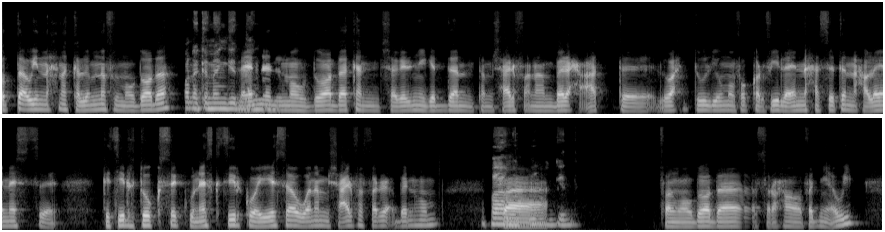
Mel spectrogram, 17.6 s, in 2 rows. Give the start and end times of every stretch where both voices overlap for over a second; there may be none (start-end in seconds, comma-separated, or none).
none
